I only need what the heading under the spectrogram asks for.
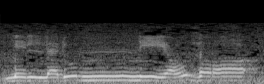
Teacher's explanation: وقرأ الباقون بضم الدال وتشديد النون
